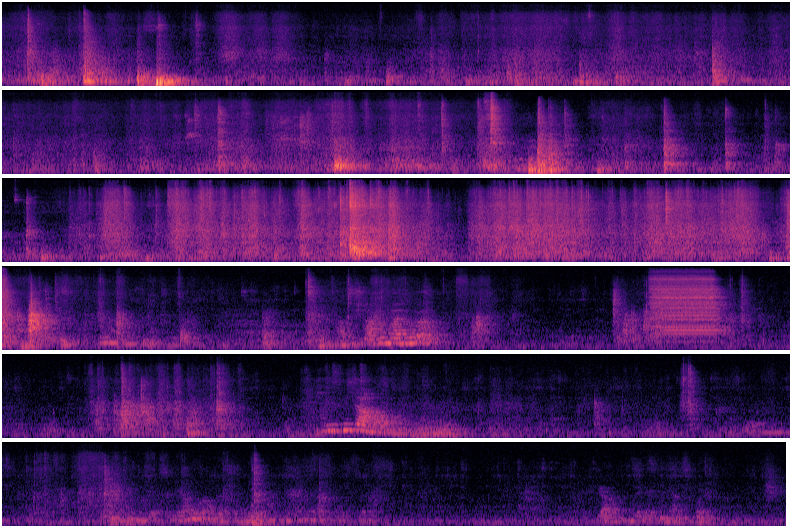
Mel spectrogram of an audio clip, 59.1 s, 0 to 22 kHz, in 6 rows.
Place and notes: Berlin Kreuzberg Schlesische Str. - pediatrist
at the pediatrist, waiting room ambience
(tech note: olympus ls-5)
